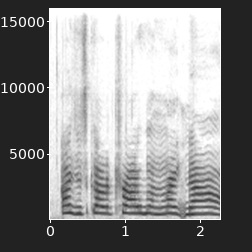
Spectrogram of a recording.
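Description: A high-pitched voice singing a short wordless phrase in a few held, fairly level notes, with a quick dip in pitch near the end.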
